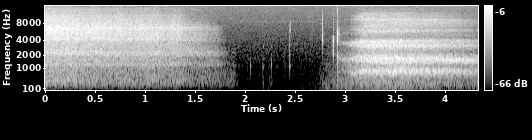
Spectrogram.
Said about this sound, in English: So I'll do that and then take a really deep breath, sort of how we start these podcasts.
